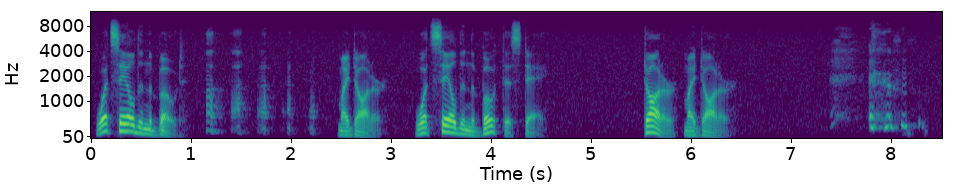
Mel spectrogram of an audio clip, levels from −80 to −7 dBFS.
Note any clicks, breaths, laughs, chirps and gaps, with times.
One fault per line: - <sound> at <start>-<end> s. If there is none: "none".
- laugh at 1.1-2.3 s
- laugh at 7.4-8.4 s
